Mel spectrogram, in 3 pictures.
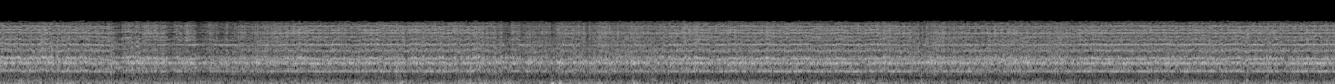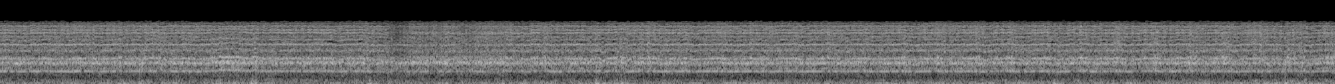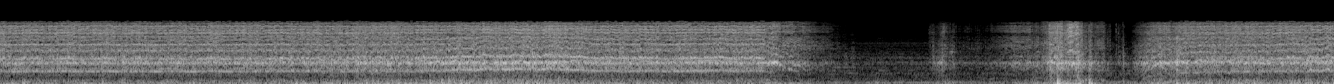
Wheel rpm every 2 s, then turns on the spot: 160, 160, 160, 160, 160, 160, 160, 160, 160, 160, 160, 160, 160, 160, 160, 160, 160, 30, 40, 140.
none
